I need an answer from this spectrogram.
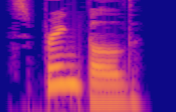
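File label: "sprinkled", English, British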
